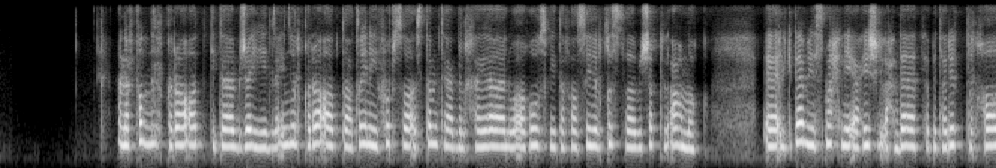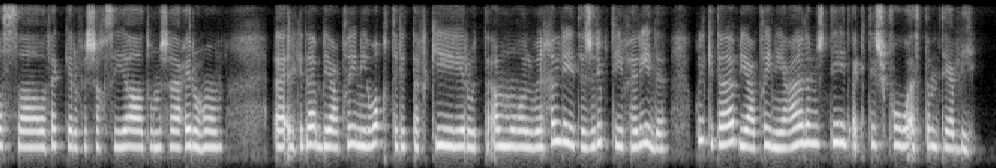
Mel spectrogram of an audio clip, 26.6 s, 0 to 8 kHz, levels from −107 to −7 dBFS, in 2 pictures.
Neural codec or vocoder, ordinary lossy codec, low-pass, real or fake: vocoder, 22.05 kHz, 80 mel bands, WaveNeXt; none; 7.2 kHz; fake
